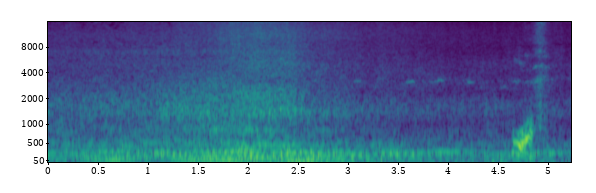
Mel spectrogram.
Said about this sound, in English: I am walking up quite a large hill. Let me jump out of the way of this car.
